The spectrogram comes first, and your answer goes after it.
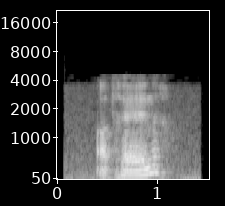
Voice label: "trainer", Alsace

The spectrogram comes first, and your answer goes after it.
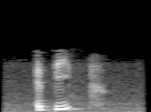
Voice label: "bipp", Bas Rhin; vin

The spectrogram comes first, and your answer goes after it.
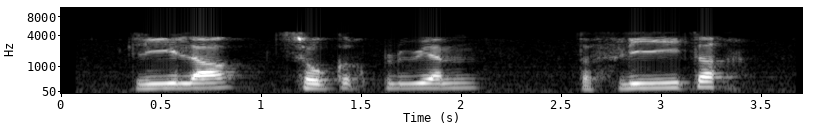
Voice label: "lila", Alsace; vin; lilas

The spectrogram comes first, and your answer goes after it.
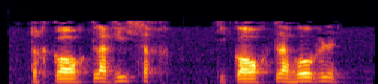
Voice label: "garglerisser", alsace; vin; jabloir

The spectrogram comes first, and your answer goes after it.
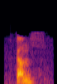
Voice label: "gams", alsace

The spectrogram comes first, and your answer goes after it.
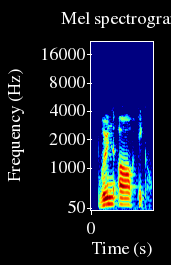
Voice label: "brunartig", alsace; vin

